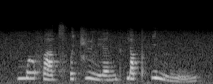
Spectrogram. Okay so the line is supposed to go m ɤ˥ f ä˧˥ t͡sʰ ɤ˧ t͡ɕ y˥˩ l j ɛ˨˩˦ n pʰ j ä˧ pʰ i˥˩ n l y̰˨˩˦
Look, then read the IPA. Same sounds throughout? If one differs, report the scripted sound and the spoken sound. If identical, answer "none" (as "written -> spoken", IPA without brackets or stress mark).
ɛ˨˩˦ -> ɛ˧˥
